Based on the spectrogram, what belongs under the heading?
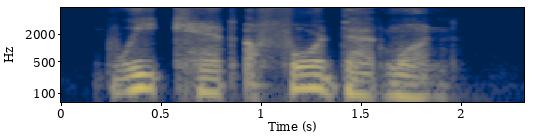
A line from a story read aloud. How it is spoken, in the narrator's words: Mero whispered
